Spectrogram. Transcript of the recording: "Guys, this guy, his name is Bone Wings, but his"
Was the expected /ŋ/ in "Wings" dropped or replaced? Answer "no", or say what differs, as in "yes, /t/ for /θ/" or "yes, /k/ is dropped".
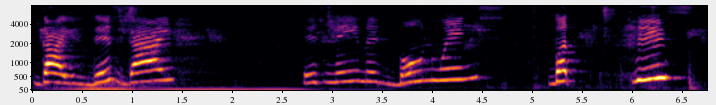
no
